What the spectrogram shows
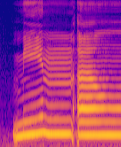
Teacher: Karena ada nun sukun yang ketemu sama huruf halqi atau huruf tenggorokan yaitu hamzah ya, yang a. Maka cara baca nun sukunnya dibunyikan dengan izhar atau jelas bunyi n-nya. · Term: izhar halqi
